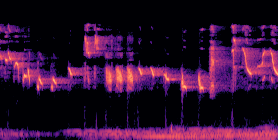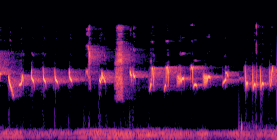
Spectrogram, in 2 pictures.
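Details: A greater green leafbird sings a training recording for other birds: fast, nonstop chattering whistles, repeated short slurred notes and occasional sharp high accents, with a soft low hum throughout.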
